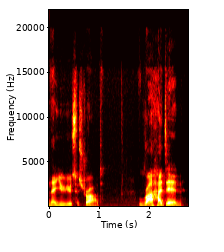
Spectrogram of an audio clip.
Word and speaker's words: Rahadin: Rahadin as well, or Rahadin is apparently the pronunciation that the audiobook narrator went for.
